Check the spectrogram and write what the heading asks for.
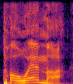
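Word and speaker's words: poema (ποίημα): It's pronounced poema, which where we get our English word poem.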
